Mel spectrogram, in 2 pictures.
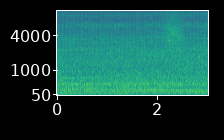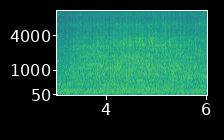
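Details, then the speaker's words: Old farm truck at soybean harvest: engine idles and pulls slowly with a steady puffing tick from an exhaust leak under wind noise. "Can hear that exhaust leak."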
